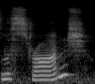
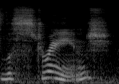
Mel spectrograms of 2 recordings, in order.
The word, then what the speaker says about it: Lestrange: of a sudden it's Lestrange. Bellatrix Lestrange, and it's I believe, a French originating name, so Lestrange, and they made a big point in this movie to pronounce it specifically Lestrange based off of how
